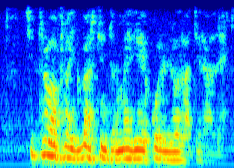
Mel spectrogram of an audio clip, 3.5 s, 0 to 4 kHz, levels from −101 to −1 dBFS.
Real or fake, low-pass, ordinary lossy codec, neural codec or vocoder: real; 3.6 kHz; MP3, 32 kbps; none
